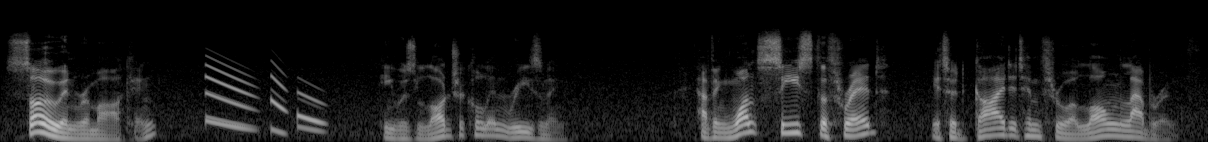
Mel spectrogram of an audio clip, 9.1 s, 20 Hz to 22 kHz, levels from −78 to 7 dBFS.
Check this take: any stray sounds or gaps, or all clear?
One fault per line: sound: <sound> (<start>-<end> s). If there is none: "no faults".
sound: chirp (1.5-2.5 s)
